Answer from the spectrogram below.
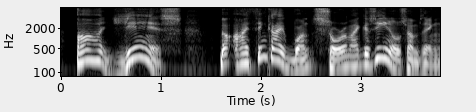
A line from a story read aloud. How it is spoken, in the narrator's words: said Moist desperately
